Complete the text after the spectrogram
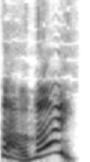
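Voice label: Voice attack, Japanese; tiramisu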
